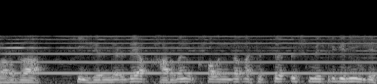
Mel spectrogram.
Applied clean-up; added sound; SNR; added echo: none; Bowed string instrument; 3 dB; reverberation time 0.2 s.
